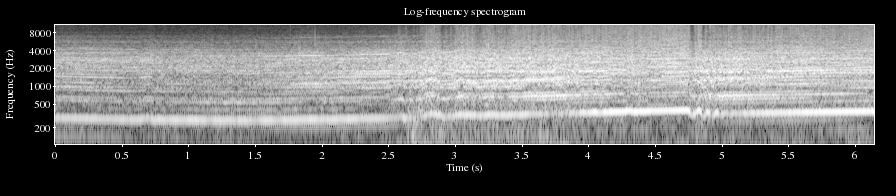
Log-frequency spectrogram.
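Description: A race car engine at the 2006 Grand Prix of Road America holds a steady loud drone, its pitch climbing gradually with brief dips at gear changes, close and continuous throughout.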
